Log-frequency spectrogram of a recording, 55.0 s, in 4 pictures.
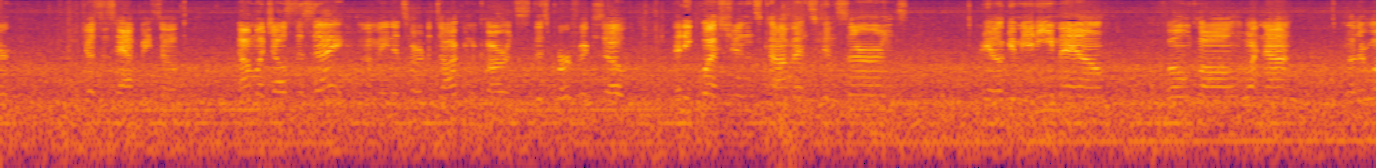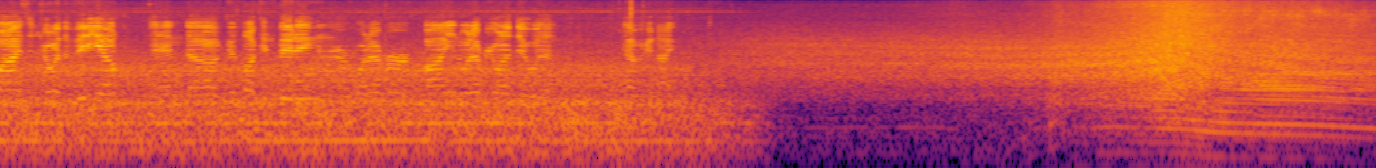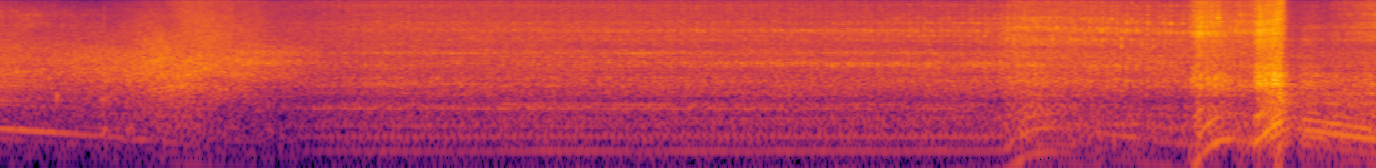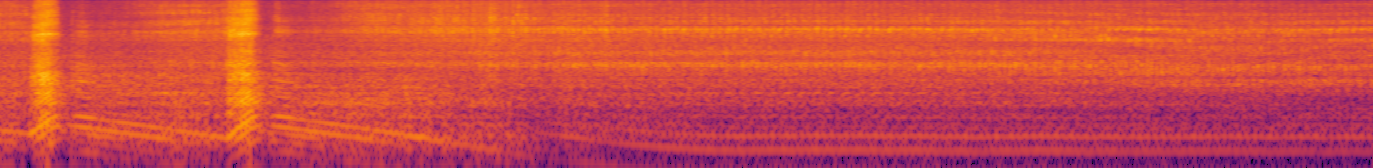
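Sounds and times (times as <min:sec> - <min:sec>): car engine idling and revving: 0:00.0 - 0:55.0
car driving past at speed: 0:22.6 - 0:31.7.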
